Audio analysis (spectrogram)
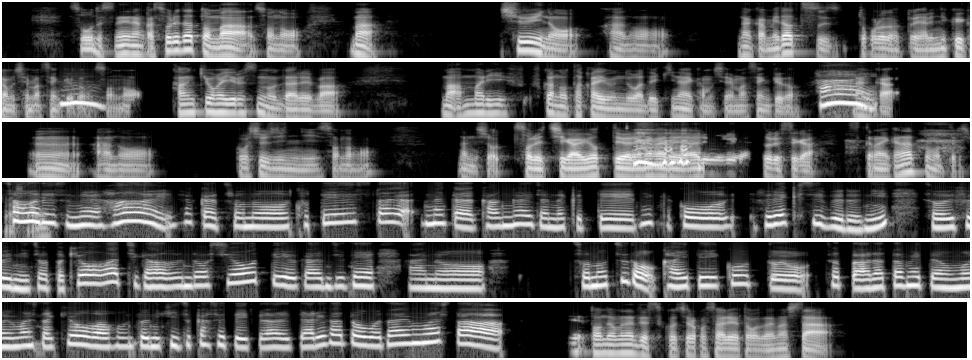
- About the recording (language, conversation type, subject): Japanese, advice, 家族の都合で運動を優先できないとき、どうすれば運動の時間を確保できますか？
- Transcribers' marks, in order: tapping; laugh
